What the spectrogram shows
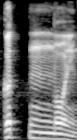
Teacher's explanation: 울림도 동화를 시켜서 우리는 닉네임, good morning도 good morning 이러는데 사실상 원어민들은 good morning 드 사운드가 뒤에 비음 때문에 코로 개방되는 드 사운드가 됐죠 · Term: nasally released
